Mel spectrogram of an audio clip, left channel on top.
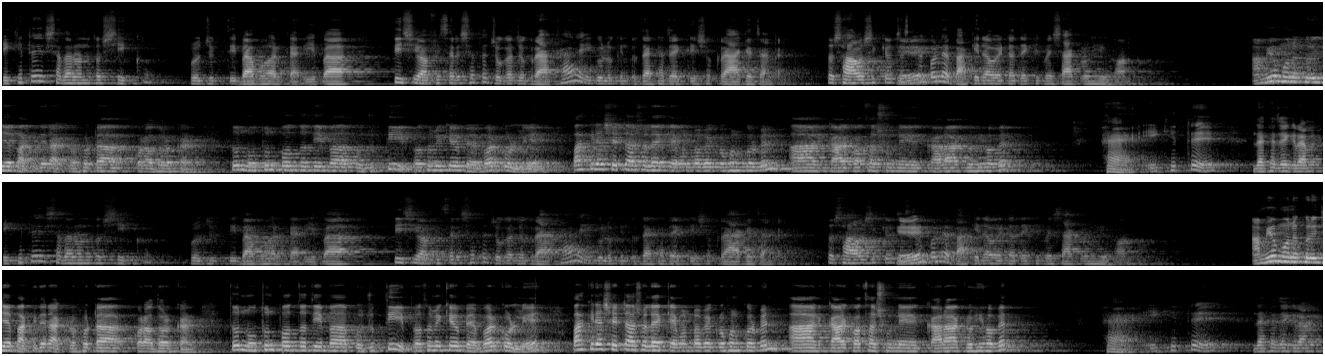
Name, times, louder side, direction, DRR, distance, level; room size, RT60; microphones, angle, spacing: voice 1, 0.0-1.5 1.9-3.5 3.9-7.8 8.3-11.3 24.2-26.3, left 4 dB, 35° left, 9 dB, 0.3 m, -32 dB
voice 2, 9.0-9.3 12.5-18.6 18.9-23.3, right 3 dB, 40° right, 9 dB, 0.4 m, -25 dB
7.1 x 5.8 x 3.4 m, 1.4 s
head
